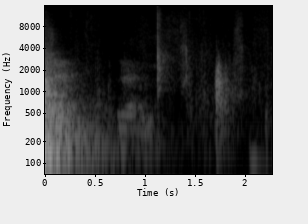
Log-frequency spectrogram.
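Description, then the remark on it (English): A loud door slam hits right at the start and rings out with an echo during a meeting, followed by a few softer knocks and shuffling sounds. “It was right at the door slam, before,”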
